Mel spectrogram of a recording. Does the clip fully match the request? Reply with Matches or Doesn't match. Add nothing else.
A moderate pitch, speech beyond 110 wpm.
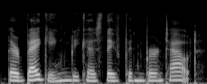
Matches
